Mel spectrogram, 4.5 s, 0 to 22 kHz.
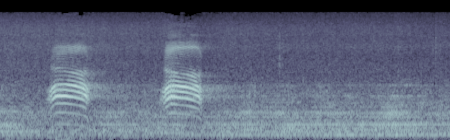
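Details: Torresian crow (Corvus orru) on the Sunshine Coast, Queensland, in August 2021, gives two harsh, nasal caws about a second apart, each slightly descending, over quiet background hum.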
